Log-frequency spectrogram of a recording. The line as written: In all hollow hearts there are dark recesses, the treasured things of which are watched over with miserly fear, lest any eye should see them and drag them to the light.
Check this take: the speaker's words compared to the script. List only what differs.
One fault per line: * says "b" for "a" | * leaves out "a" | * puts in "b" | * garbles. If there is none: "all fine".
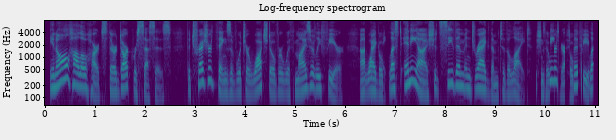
* garbles
* garbles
